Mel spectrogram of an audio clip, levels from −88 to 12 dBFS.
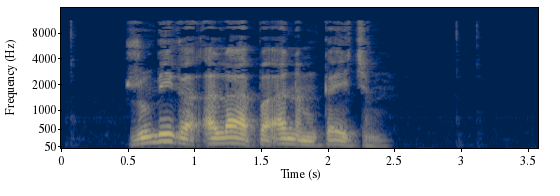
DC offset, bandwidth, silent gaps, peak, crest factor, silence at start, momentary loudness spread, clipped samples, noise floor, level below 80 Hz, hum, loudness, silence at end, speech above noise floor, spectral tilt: under 0.1%; 11.5 kHz; none; -4 dBFS; 18 dB; 0.5 s; 11 LU; under 0.1%; -69 dBFS; -54 dBFS; none; -20 LUFS; 1.15 s; 49 dB; -5 dB/octave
